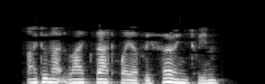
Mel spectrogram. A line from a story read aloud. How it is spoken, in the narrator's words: Nishi said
